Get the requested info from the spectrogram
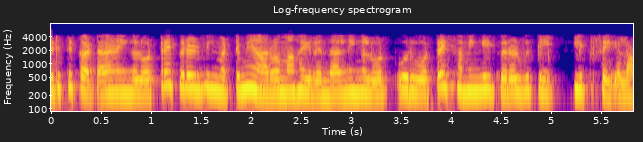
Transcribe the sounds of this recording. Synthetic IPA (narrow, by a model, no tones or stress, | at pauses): ɛɽɯt̪ːɯkːaːʈːaːniːŋɡɐɭɔʈrɐɪpːɪɾɐɻʋɪlmɐʈːɯmeːaːɾʋɐmaːɣɐɪɾɯnd̪aːlniːŋɡɐɭɔɾɯɔʈrɐɪsɐmɪŋɡɐɪpɪɾɐɻʋɯkːklɪksɛjːɐlaː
